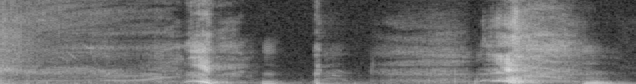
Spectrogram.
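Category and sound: human body sound, cough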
